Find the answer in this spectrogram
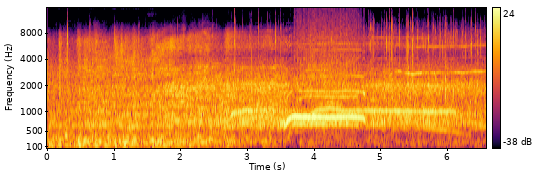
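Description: A brass-and-drum military marching band's music dies away while a large stadium crowd cheers. From about halfway in, several long, steady whistles from the crowd ring out over the cheering.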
